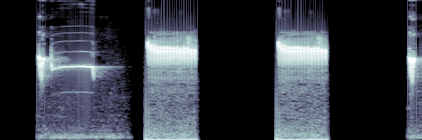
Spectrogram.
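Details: Flowerpecker song played as a trapping lure: one thin, steady whistled note, then two harsh, rapidly pulsed buzzy trills about a second and a half apart. A third burst begins at the end. The background is silent.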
